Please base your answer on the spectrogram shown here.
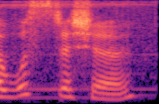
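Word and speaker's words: Worcestershire: Yeah, worersha.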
